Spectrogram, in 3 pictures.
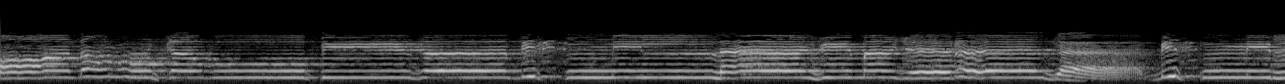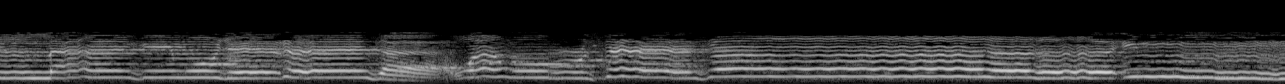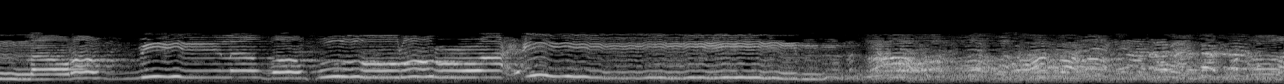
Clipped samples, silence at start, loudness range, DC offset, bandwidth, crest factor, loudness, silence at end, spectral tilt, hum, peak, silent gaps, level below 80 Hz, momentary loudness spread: under 0.1%; 0 s; 4 LU; under 0.1%; 4.7 kHz; 14 dB; -21 LUFS; 0 s; -7.5 dB/octave; none; -8 dBFS; none; -80 dBFS; 8 LU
